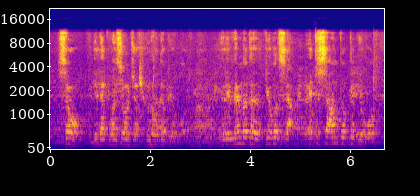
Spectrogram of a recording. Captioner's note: none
